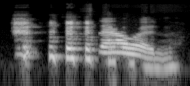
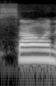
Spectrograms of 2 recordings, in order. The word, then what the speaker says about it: Samhain: And every time I see the next one, number 8, I always say it in my head exactly as I read it, but it's not how it's said. Samhain.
